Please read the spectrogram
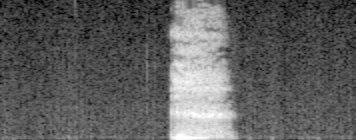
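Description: A young woman's single short, breathy voiced exhale, about a second in, lasting under half a second.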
